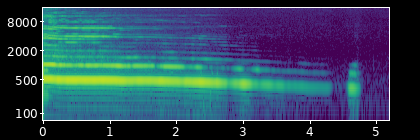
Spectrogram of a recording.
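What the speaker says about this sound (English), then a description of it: "The wolves are singing." A single long wolf howl, clear and sustained, slowly falling in pitch and fading out, followed by a brief faint answering note after a short silence.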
